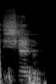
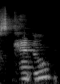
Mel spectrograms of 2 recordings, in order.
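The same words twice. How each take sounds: First: "schedule" with sh at the start; British pronunciation. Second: "schedule" with sk at the start; American pronunciation. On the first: Lecturer giving British English, "schedule" with sh. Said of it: "in British English". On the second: Lecturer giving the American version, "schedule" with sk. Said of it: "in the American version". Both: Shown as a demonstration.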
